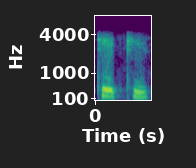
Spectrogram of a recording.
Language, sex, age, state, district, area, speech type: Hindi, female, 60+, Uttar Pradesh, Hardoi, rural, conversation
